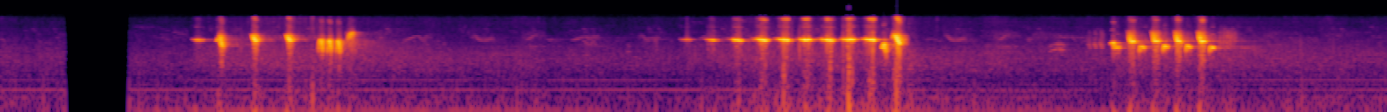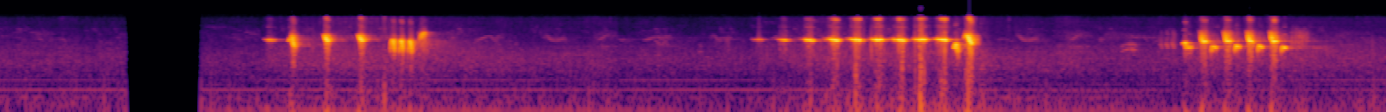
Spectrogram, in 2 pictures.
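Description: Bird song in short bursts of rapid, high chirping trills, each lasting a second or two, with a few seconds of quiet between them. The same three-burst phrase repeats exactly about halfway through, as a looped recording does.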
